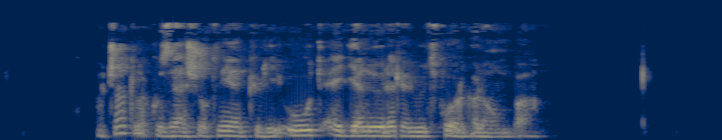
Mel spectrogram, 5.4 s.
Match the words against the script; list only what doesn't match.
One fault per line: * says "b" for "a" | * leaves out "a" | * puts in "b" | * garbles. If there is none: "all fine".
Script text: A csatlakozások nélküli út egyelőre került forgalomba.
all fine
